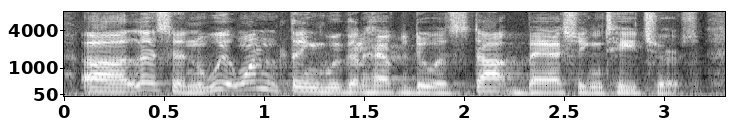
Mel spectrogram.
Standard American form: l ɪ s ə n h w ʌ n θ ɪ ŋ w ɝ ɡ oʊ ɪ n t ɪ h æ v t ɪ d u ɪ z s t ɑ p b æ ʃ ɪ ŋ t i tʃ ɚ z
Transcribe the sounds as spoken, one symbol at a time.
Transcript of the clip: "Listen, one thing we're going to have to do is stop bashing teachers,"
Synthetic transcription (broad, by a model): l ɪ s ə n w w ʌ n θ ɪ ŋ w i ɡ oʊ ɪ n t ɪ h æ f t ɪ d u ɪ z s t ɑ p b æ ʃ ɪ ŋ t i tʃ ɚ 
